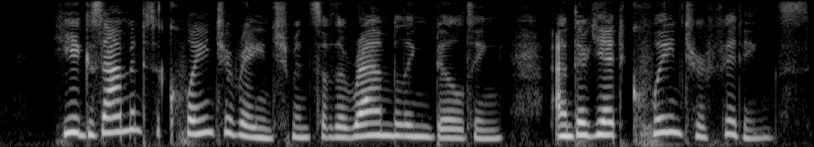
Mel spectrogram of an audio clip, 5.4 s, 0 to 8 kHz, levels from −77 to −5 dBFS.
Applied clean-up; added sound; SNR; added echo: none; none; none; none.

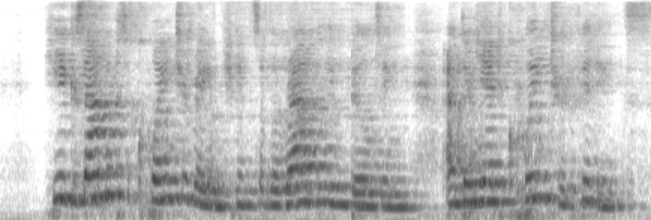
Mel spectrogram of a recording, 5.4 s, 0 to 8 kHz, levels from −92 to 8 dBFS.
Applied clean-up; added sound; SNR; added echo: neural separator model SepFormer DNS4.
